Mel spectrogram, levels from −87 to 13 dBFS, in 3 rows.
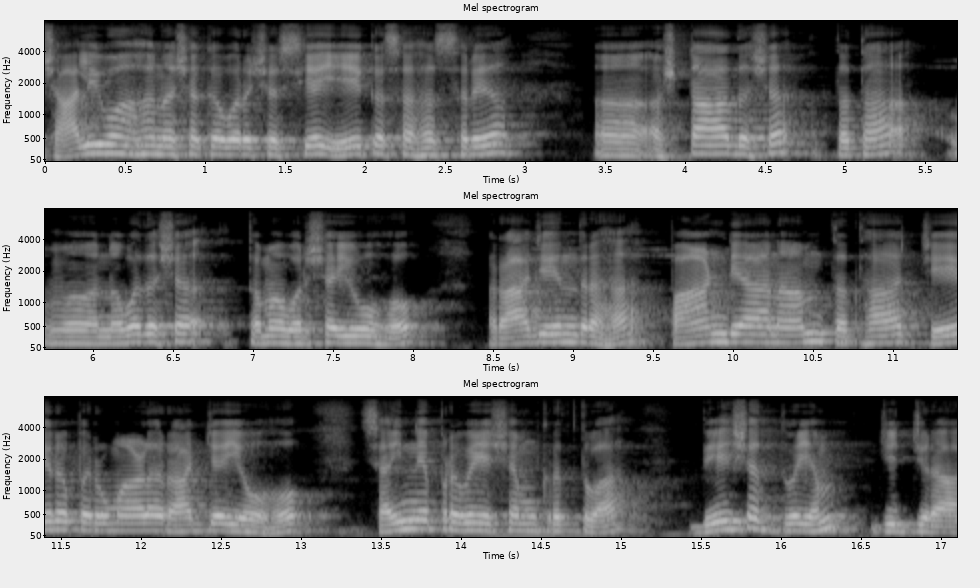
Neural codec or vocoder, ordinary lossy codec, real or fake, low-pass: none; none; real; 7.2 kHz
